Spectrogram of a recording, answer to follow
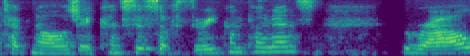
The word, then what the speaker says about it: WRAO: So our product, WafCharm technology, consists of three components: RAO, which is spelled WRAO, SciNeural, and SciHorse.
